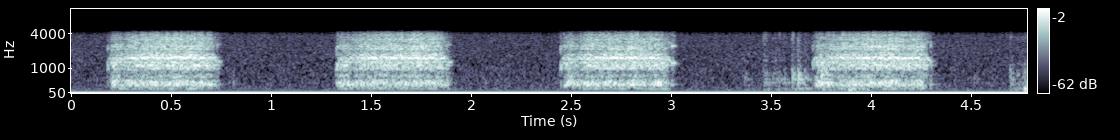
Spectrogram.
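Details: Female barn owl takes a mouse offered by the male as a bridal gift, then mates with the mouse still in her bill. Four harsh, breathy hisses, each about half a second, repeat roughly once a second.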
